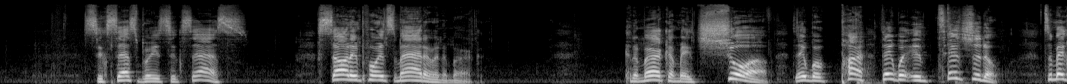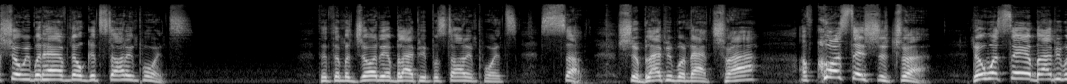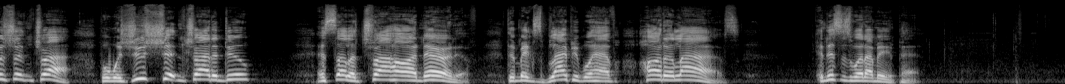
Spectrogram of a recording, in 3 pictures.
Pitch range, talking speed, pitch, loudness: 140-215 Hz, 155 wpm, 185 Hz, -14 LUFS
